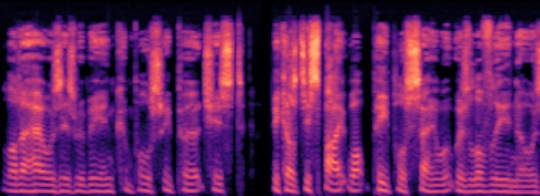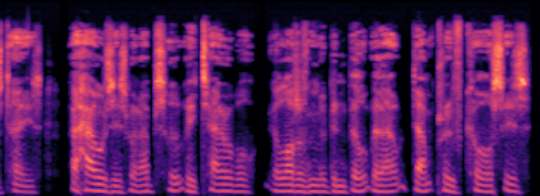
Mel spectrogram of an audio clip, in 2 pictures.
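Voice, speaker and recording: A man in his seventies from Wales with a slightly husky voice, chatting through memories in an anecdotal way with dry asides. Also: medium pitch, steady tone, normal speed, hardly any pauses, no room sound. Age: 70s. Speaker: podcast guest, civic society member. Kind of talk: conversational reminiscence. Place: podcast studio.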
